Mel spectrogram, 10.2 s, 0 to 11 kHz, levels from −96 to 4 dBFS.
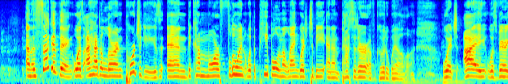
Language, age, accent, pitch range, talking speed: English, 30-49, American, 180-240 Hz, 175 wpm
